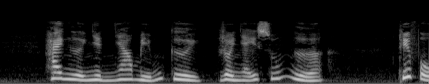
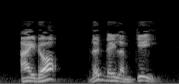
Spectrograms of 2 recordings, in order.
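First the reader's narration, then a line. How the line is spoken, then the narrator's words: Sudden shouted question. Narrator (Vietnamese): Trong đám người bỗng có tiếng quát hỏi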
